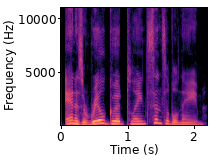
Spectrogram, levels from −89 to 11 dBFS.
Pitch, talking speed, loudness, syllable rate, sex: 220 Hz, 220 wpm, -17 LUFS, 5.3 syllables/s, female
